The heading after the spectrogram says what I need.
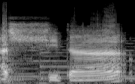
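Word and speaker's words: الشتاء: Pada kata asyita, huruf sya ketemu dengan berharokat syiddah ya, dan kemudian berharokat kasrah, maka seperti yang sudah kita sampaikan, diucapkan tidak menempel terlalu dekat kepada langit-langit, tetapi kemudian mengeluarkan udara yang disebut dengan at-tafashi tadi.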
